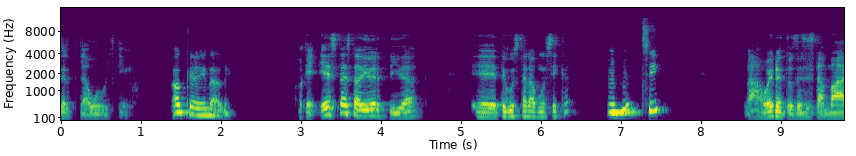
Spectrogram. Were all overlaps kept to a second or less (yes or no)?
yes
